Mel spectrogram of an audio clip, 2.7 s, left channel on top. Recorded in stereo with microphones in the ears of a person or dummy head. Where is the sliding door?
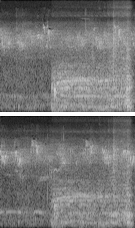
25° left (ahead or behind), 0.9 m.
